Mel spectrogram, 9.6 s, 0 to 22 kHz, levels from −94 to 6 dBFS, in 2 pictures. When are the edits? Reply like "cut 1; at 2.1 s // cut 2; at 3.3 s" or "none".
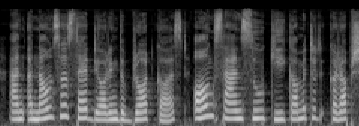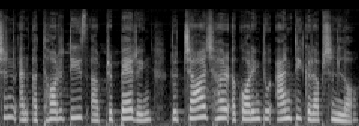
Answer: cut 1; at 2.5 s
